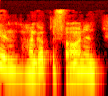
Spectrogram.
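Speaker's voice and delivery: ordinary talk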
